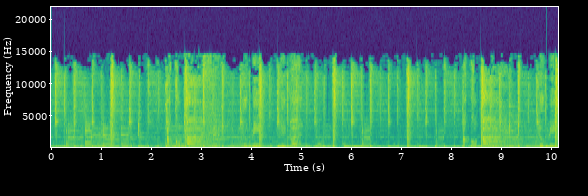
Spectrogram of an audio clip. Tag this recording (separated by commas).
Music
